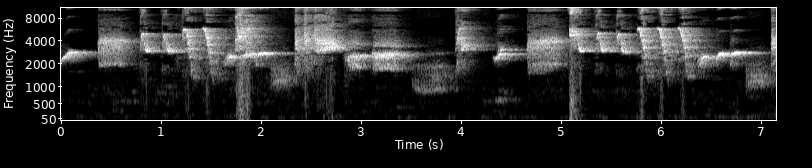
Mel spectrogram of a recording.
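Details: Lively Asian pied starling song: rapid chattering run of scratchy, buzzy notes, nasal squeaks and downslurred whistles, delivered in quick bursts with brief pauses, close and clear.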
